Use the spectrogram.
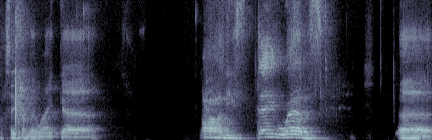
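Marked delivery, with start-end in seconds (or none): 3.0-4.8 high shouting in a character voice. Voicing a character in a game who yells at the webs: in-character yell. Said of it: "I'm gonna yell out".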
